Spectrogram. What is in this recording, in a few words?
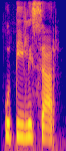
"utilizar", Spanish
